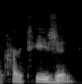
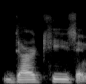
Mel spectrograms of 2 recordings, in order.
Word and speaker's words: Cartesian: So, I said it right this time, Cartesian. I always say like Darkesian, because his name's Descartes, and that's who we're talking about, Descartes, and it's a Cartesian.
